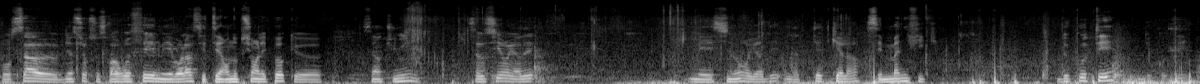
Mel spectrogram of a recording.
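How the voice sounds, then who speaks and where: A man with a medium pitch talks at a moderate pace over noticeable background noise. He leaves long, frequent pauses. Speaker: car vlogger. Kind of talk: casual vlog. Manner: animated, stammering.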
